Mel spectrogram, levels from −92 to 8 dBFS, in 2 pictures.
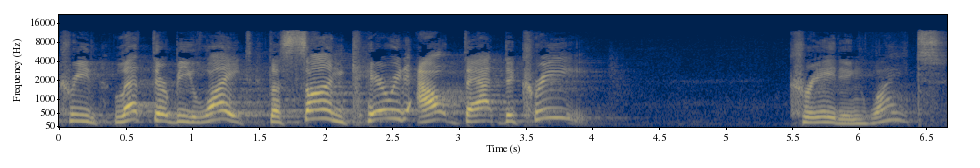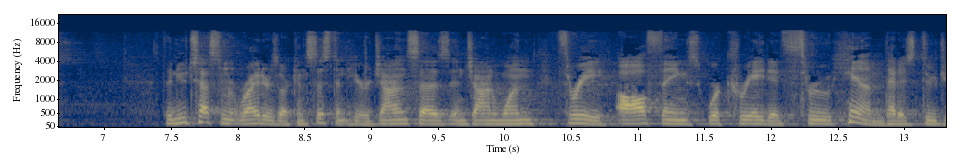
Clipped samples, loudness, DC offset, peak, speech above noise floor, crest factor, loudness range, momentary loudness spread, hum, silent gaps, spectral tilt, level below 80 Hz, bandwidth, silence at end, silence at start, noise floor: under 0.1%; -23 LUFS; under 0.1%; -2 dBFS; 43 dB; 22 dB; 10 LU; 13 LU; none; none; -4.5 dB/octave; -68 dBFS; 13 kHz; 0 s; 0 s; -66 dBFS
